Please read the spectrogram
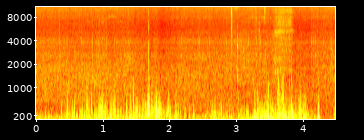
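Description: Wind buffeting the microphone: an uneven, gusty low rumble that grows a little stronger near the end.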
